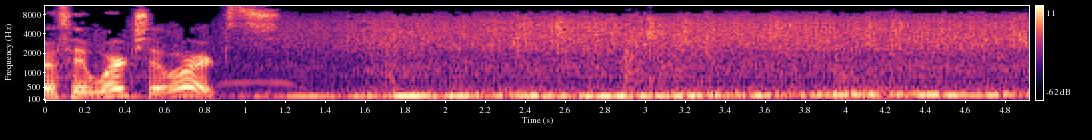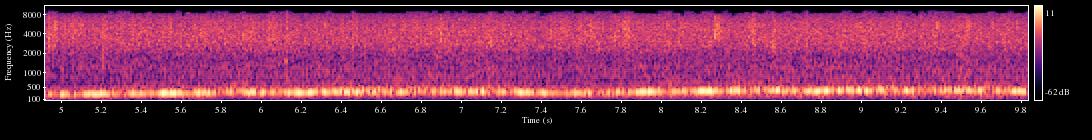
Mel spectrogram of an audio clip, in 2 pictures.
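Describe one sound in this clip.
Strong wind howls and rises steadily.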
